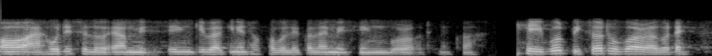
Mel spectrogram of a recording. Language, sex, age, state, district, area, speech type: Assamese, male, 18-30, Assam, Sonitpur, rural, conversation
